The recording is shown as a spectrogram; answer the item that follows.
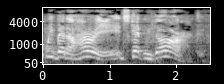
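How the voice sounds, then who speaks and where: A very noisy vintage radio recording of an American teenage boy. He is high-voiced and slow-paced, a glum wisecracker who needles in sitcom style. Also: expressive, vocal fry, heavily acted. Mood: glum, complaining. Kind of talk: old-time radio comedy acting.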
